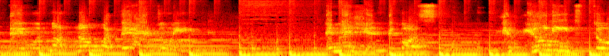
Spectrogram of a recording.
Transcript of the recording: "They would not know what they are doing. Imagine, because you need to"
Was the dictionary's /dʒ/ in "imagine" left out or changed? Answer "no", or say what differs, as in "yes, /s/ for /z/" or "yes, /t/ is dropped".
yes, /ʃ/ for /dʒ/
